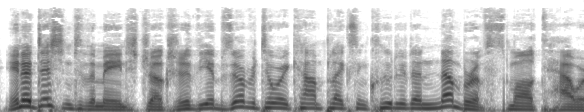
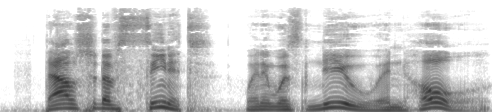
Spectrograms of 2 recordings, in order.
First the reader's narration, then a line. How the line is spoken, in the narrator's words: said Luna, her voice thick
